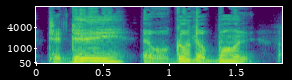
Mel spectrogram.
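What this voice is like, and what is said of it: Put-on accent. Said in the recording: “I don't know why I did that accent, first of all. That's the wrong accent.”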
